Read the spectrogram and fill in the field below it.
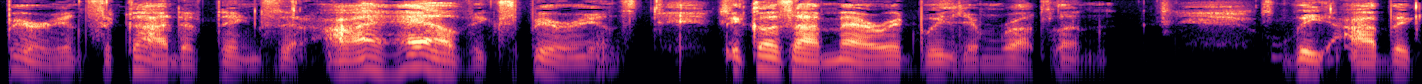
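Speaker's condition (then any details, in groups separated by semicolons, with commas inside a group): Vocal cord paralysis, tracheotomy; paralyzed vocal cords causing insufficient breath, tracheotomy tube since before daughter's birth; tracheotomy tube in place, only way to breathe, age 90; audible hissing when speaking, must close tube with finger to talk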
